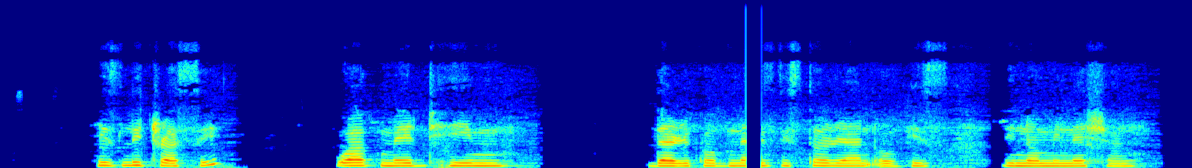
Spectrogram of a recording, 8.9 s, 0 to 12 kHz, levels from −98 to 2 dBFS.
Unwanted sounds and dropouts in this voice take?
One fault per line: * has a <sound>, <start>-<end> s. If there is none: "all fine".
* has a dropout, 5.6-5.7 s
